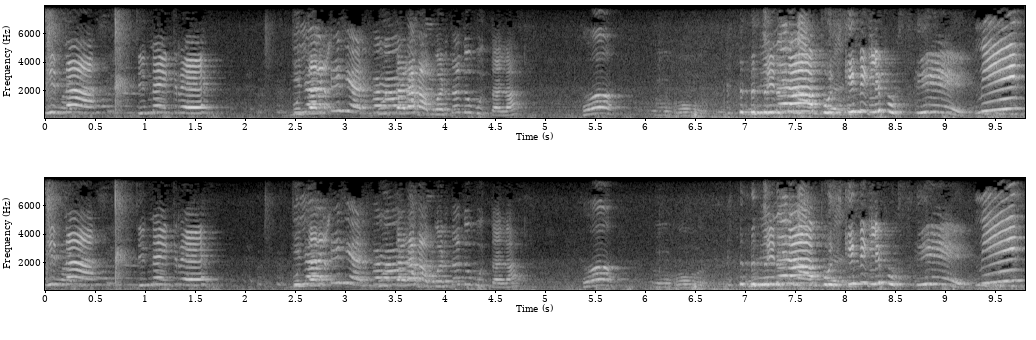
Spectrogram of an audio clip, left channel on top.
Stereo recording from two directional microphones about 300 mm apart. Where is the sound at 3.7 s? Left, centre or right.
Centre.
